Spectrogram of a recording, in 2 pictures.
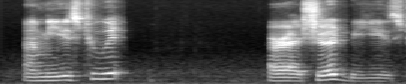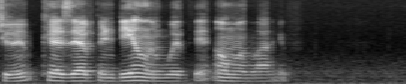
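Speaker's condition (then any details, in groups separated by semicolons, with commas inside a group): Cerebral palsy; affects speech and balance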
